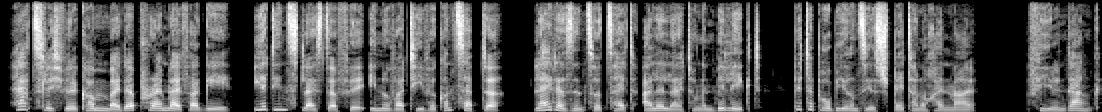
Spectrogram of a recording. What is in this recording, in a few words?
german midage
